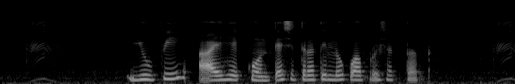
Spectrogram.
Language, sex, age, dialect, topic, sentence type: Marathi, female, 36-40, Standard Marathi, banking, question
